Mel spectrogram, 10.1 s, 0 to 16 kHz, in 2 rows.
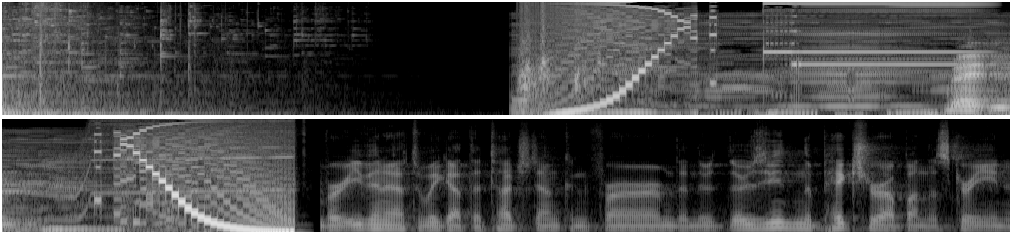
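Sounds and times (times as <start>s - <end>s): shatter crash: 0.0s - 1.9s
glass-like debris tinkling: 0.0s - 2.4s.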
